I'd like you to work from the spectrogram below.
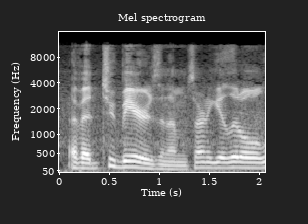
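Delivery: ordinary talk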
